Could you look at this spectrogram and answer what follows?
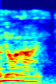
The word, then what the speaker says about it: Jotunheim: Because and most of the time in German, Dutch, and I guess you could say a Scandinavian language, the J is going to sound like Y. – Right, of course. Jotunheim.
